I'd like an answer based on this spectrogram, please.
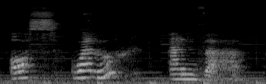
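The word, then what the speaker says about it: Os gwelwch yn dda: It actually just means please, and it's pronounced Os Gwelwch and Dda.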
